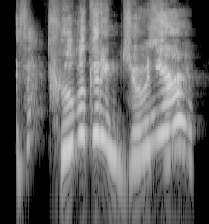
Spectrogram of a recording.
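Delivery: high incredulous question, reenacted; astonished celebrity-spotting question; starstruck disbelief. Retells spotting a celebrity at bar.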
